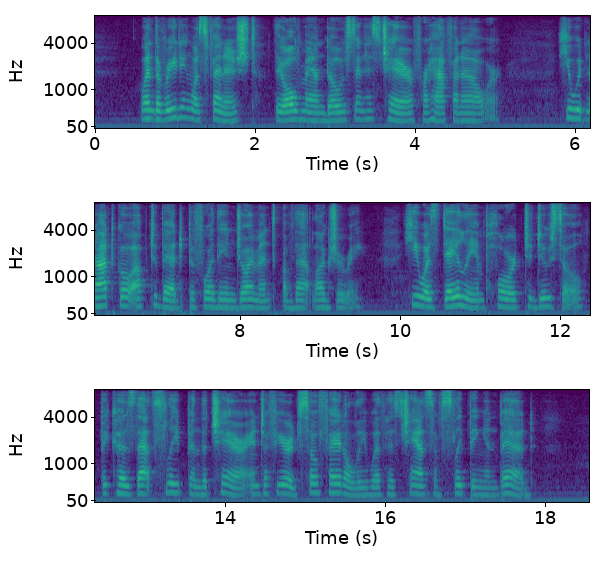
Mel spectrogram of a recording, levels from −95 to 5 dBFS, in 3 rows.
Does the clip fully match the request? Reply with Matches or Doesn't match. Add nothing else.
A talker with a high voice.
Doesn't match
